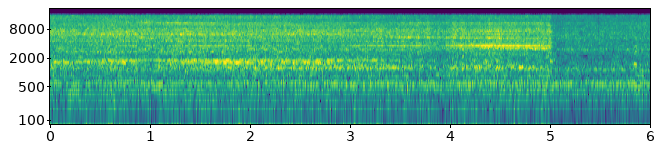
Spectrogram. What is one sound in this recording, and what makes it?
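A band saw cuts through a thick timber.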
